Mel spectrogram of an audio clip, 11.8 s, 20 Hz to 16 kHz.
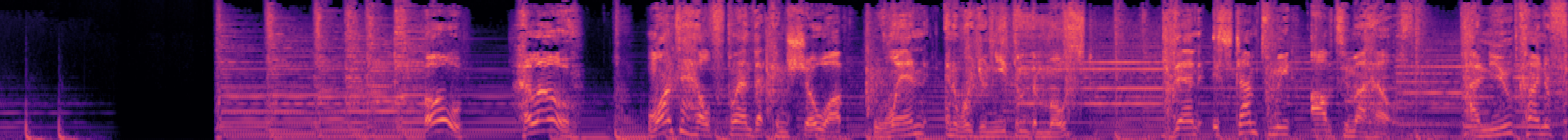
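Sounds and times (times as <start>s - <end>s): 
deep lub-dub heartbeat: 0.0s - 0.8s
bright busy music track: 2.0s - 11.7s
speech: 3.2s - 11.7s.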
